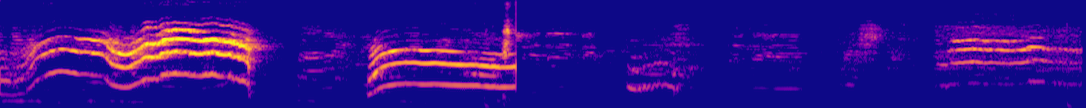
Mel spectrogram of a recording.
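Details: Playing cat and kitten: a long, wavering meow dipping in the middle and rising again, then a shorter flat meow, a brief faint mew, and a final drawn-out meow after a pause.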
